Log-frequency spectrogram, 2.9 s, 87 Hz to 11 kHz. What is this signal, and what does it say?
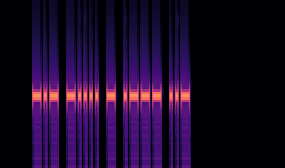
Morse code, heard as a keyed tone, about 39 wpm, 700 Hz. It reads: K6TJU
